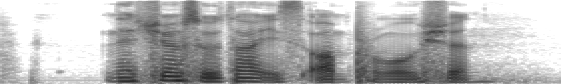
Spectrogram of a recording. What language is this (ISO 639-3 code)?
eng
